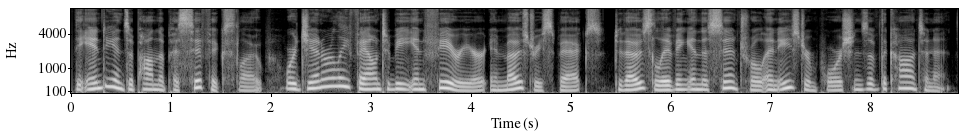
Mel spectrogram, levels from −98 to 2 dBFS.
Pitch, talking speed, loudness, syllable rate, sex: 200 Hz, 180 wpm, -17 LUFS, 5.4 syllables/s, female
